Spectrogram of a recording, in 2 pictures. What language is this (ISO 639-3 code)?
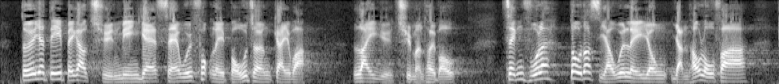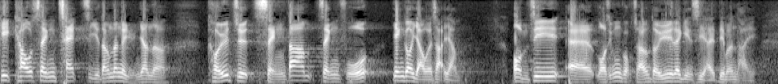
yue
